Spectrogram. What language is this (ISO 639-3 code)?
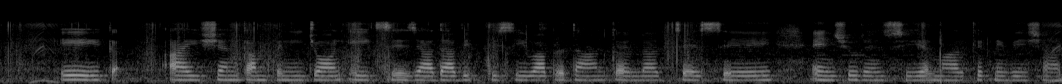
bho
